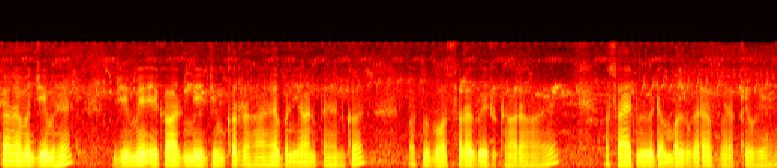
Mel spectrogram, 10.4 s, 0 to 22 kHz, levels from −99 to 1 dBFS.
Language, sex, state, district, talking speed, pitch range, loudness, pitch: Hindi, male, Maharashtra, Solapur, 155 wpm, 85-90 Hz, -20 LUFS, 85 Hz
